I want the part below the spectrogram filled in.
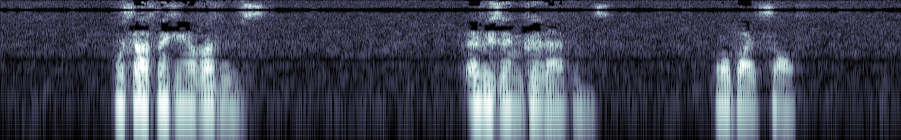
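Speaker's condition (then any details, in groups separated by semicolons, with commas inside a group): Parkinson's disease; others offer remedies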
